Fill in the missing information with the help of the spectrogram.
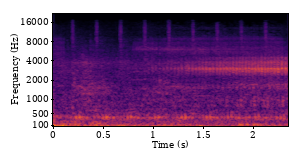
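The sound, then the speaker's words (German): A saddle bush-cricket stridulates in steady, evenly spaced high chirps, about four per second, over a continuous hiss of insects and a low outdoor rumble. Nobody speaks. “Das heißt einmal, hier haben wir jetzt gerade das Solo der Sattelschrecke und das Konzert der Vögel und Insekten.”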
